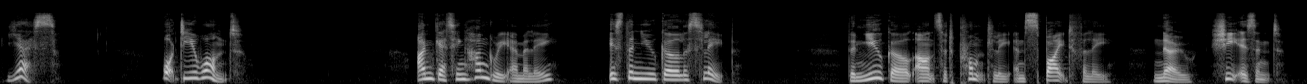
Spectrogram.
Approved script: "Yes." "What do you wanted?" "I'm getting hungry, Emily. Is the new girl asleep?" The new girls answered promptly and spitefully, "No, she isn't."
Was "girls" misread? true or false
true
